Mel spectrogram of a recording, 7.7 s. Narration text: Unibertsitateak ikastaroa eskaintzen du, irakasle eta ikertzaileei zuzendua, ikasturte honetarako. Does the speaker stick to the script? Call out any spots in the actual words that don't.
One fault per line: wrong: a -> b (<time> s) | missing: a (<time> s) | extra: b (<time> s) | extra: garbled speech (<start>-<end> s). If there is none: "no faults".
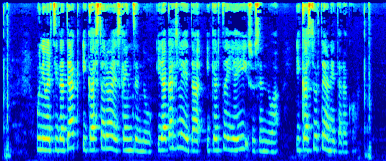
no faults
